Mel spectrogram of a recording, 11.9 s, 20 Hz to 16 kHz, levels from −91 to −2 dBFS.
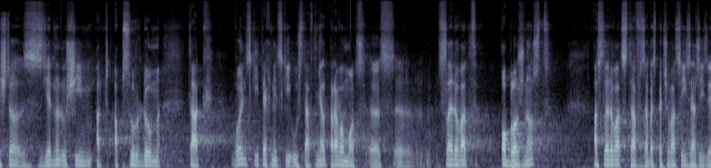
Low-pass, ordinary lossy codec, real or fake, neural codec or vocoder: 14.4 kHz; Opus, 24 kbps; real; none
